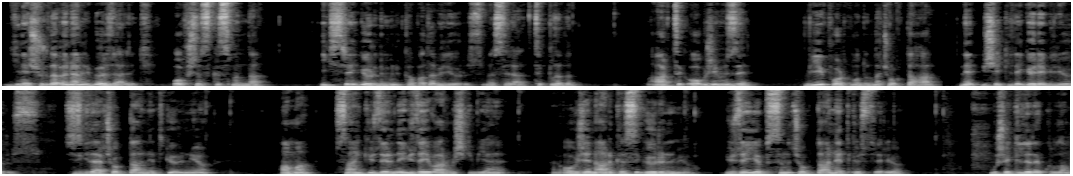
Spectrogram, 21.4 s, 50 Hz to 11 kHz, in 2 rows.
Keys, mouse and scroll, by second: 6.2-9.3 middle drag, 9.3 scroll down 1, 9.5-16.2 middle drag, 18.9-20.3 middle drag, 20.3-20.9 scroll up 3.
